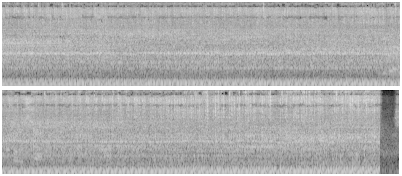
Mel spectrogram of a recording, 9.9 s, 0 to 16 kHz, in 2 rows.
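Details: 2020 Harley-Davidson Low Rider S, stock exhaust, about 170 miles, after warranty compensator replacement: even, lumpy V-twin idle about 200 pulses a minute, deep exhaust thump, no knocks or rattles; sounds healthy.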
